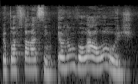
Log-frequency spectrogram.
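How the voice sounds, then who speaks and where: Woman, teacher, grammar lesson, explanatory, tag questions, fairly high pitch. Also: fast.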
